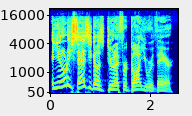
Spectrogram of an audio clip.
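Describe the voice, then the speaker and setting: A man in his twenties, a streamer reacting to a video, telling a story with excitable, profane energy and acting out what others said. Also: high-pitched, fast, no room sound, clean studio sound. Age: 20s. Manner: excitable, profane, acts out quotes.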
